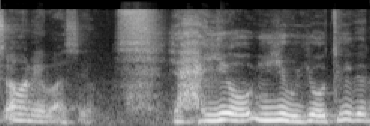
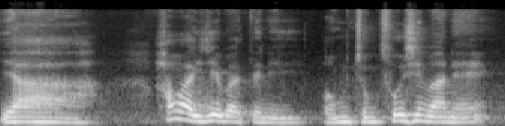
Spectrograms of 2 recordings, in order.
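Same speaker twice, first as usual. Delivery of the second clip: whispering tempter; 7 semitones lower, slower than usual. Acted. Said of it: "하와에게 속삭입니다".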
